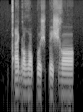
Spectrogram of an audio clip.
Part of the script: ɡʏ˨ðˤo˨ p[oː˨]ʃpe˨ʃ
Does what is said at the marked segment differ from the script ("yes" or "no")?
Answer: yes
